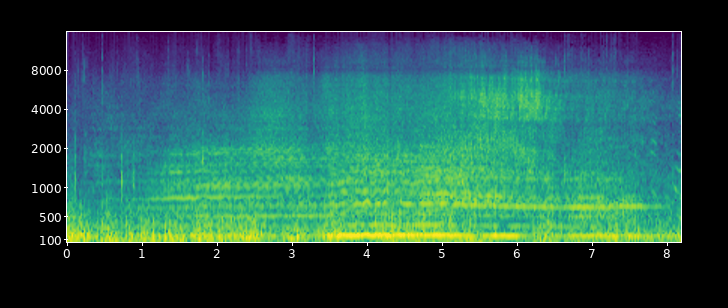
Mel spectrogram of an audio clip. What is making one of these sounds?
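Tyres crunch and spray on a gravel road.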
